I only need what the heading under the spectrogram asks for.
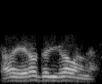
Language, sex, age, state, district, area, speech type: Tamil, male, 45-60, Tamil Nadu, Tiruvannamalai, rural, conversation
